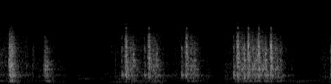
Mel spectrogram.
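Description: Bursts of mechanical keystrokes from a portable typewriter with a sheet of paper inserted, held in a lap to deaden the noise and vibration, clattering in short irregular clusters with brief pauses between, fairly soft, as if muffled. No voices.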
